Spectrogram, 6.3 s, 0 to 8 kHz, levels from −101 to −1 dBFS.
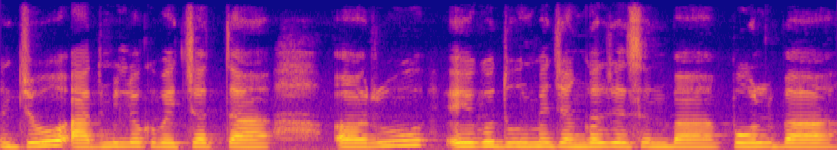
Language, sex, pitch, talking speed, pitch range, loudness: Bhojpuri, female, 215 Hz, 135 wpm, 205-225 Hz, -16 LUFS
